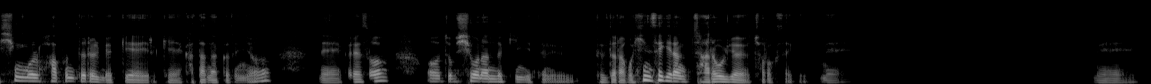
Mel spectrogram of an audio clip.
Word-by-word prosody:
식물 160 -4 +3
화분들을 145 -3 0
몇 100 -1 -5
개 105 - -4
이렇게 100 -1 -4
갖다 105 - -3
놨거든요. 100 - -4 0.5
네 95 -1 -6
그래서 150 +9 0 0.4
어 140 - -1
좀 135 0 -5
시원한 135 -1 +4
느낌이 125 -3 -4
들 - - -10 0.3
들더라고 105 -2 -1
흰색이랑 170 - +5
잘 110 +2 +1
어울려요 120 -5 +3
초록색이. - - -10 0.2
네. 95 -1 -13 2.5
네. 95 +1 -13
115 Hz, 255 characters per minute, -35 LUFS, 100-145 Hz, 2.5 s, 흰색이랑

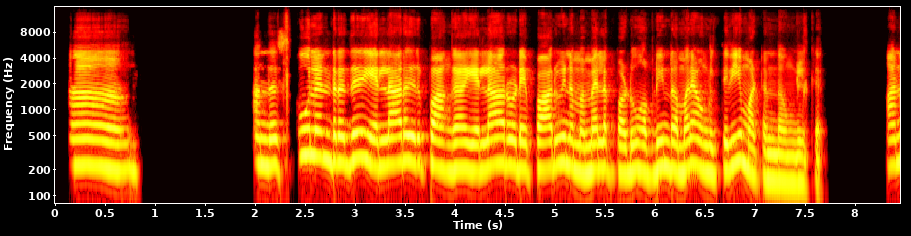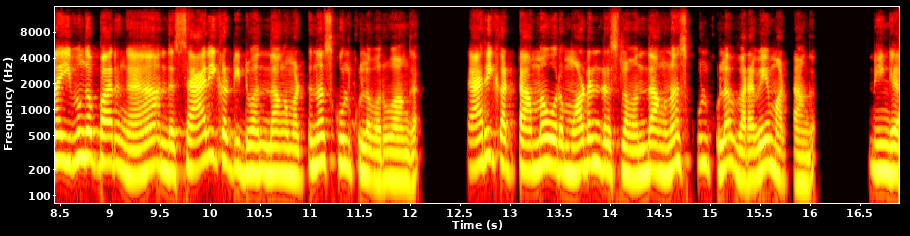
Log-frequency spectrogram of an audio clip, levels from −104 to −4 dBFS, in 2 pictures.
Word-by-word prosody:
ஆ. 230 - +1 1.8
அந்த 230 -1 0
ஸ்கூலுன்றது 275 -4 +1 0.2
எல்லோரும் 240 +3 +3
இருப்பாங்க. 230 -4 0 0.2
எல்லோருடைய 225 0 +2
பார்வையும் 220 +3 +1
நம்ம 190 -2 -2
மேல 205 +1 +2
படும், 190 +2 -1
அப்படின்ற 205 +3 -2
மாரி 225 +3 +2
அவங்களுக்கு 195 -1 -4
தெரிய 245 +5 +1
மாட்டேன்து 155 -4 -3
அவங்களுக்கு 145 -1 -6 0.7
ஆனா, 250 +3 +2
இவங்க 280 +2 +1
பாருங்க. 235 -7 +2 0.3
அந்த 200 -4 -1
சாரி 230 +7 +5
கட்டிட்டு 215 -6 -1
வந்தாங்க 185 -1 -1
மட்டும் 175 +6 -3
தான் 250 - +1
ஸ்கூல்குள்ள 225 -7 -3
வருவாங்க. 155 -1 -2 0.6
சாரி 235 +7 +4
கட்டாம 215 -1 +1
ஒரு 205 -3 0
மாடர்ன் 230 +5 +1
டிரெஸ்ல 195 -2 -2
வந்தாங்கனா 190 +4 0
ஸ்கூல்க்குள்ள 235 -4 -4
வரவே 160 +7 +1
மாட்டாங்க. 150 -4 -4 0.7
நீங்க 195 -1 +1
210 Hz, 130 wpm, -23 LUFS, 185-235 Hz, 1.8 s, சாரி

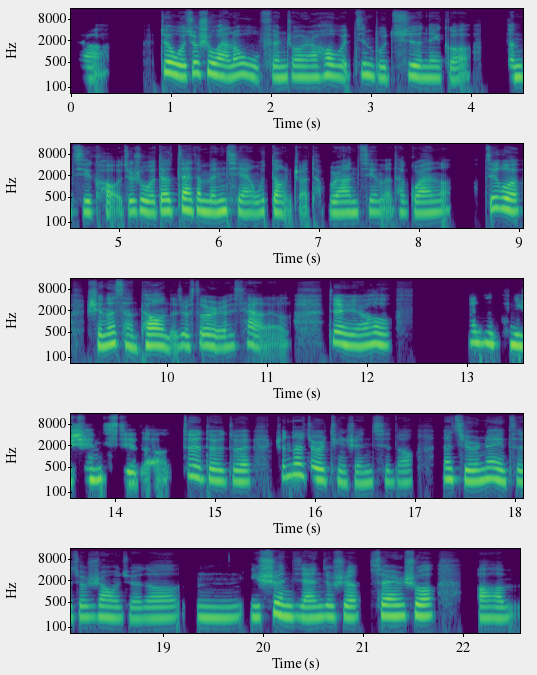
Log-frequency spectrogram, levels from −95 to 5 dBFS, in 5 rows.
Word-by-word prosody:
的。 - - -7 0.5
对， 270 - +5
我 220 -4 +7
就 250 +5 +1
是 250 +1 +1
晚 210 -5 +4
了 210 - +1
5 215 -4 -1
分 195 +1 -3
钟， 200 -1 -1
然 195 0 -1
后 220 +2 +2
我 200 - -2
进 225 0 -3
不 190 -2 -4
去 205 +2 0
那 190 0 -3
个 175 +4 -6 0.3
登 200 0 0
机 200 0 -1
口， - - -4
就 200 - -1
是 215 - 0
我 195 -2 +3
都 210 +2 +4
在 225 +2 +5
它 215 - +2
门 200 0 +3
前， 190 -4 -3
我 200 - -3
等 195 -1 -1
着， - - -5
它 - - -16
不 190 - -7
让 190 0 +1
进 200 0 -6
了， 210 +1 -8
它 205 -2 -9
关 190 0 -1
了。 210 +2 -6 0.3
结 250 +1 0
果 220 -3 +6 0.2
谁 215 - +2
能 235 +3 +5
想 220 -6 -2
到 220 0 +6
呢， 185 - -7
就 215 0 -2
所 220 +2 -3
有 215 - +3
人 190 0 -2
都 - - -5
下 235 +2 -2
来 - - -12
了。 - - -14 0.4
对， 240 -5 +4
然 215 +1 0
后 230 -2 +2 0.8
真 260 0 0
的 240 - +3
挺 225 -2 +4
神 230 +1 +4
奇 190 -6 -2
的， - - -9 0.3
对 285 -3 +1
对 225 -3 +1
对， 200 -1 -1 0.2
真 270 +1 -4
的 315 0 +3
就 260 -4 +2
是 225 - +6
挺 205 -2 -6
神 185 0 -6
奇 205 0 -10
的。 195 0 -9 0.3
那 235 0 +2
其 235 0 -7
实 210 0 +4
那 235 0 +2
一 - - +2
次 205 0 -4
就 195 0 -4
是 195 - -7
让 200 -1 0
我 185 - -4
觉 180 -2 -7
得， 185 +1 -4 0.2
嗯， 190 0 -3
一 195 -1 -2
瞬 210 -1 +4
间， 190 -1 0
就 205 0 0
是 195 -1 0
虽 215 - +1
然 210 0 +4
说， 215 -1 +4 0.4
呃， 185 -1 -1
205 Hz, 255 characters per minute, -23 LUFS, 195-225 Hz, 0.8 s, 我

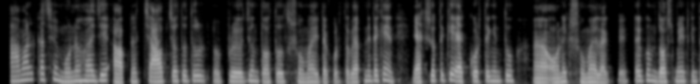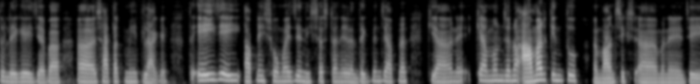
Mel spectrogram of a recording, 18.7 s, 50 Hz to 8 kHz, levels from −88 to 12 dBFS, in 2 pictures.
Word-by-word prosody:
আমার 195 +6 -2
কাছে 215 +2 -4 0.2
মনে 155 +3 0
হয় 180 0 +2
যে 190 - +3 0.2
আপনার 155 +3 -3
চাপ 155 0 +4
যতদূর 175 +1 -1 0.2
অ - - -4 0.2
প্রয়োজন 160 +2 +1
তত 145 0 -2 0.3
সময় 145 0 -1
এটা 135 0 -3
করতে 150 - -7
হবে। 145 - 0
আপনি 175 +4 -5
দেখেন, 185 0 -1 0.4
১০০ 150 - -5
থেকে 195 +2 +1
১ 155 - -6
করতে 165 +1 0
কিন্তু 170 +2 -3 0.3
অ্যা 135 - +1 0.2
অনেক 155 +2 0
সময় 145 -1 +1
লাগবে। 130 - -7 0.2
এরকম 175 +2 -1
১০ 155 0 +2
মিনিট 165 0 -1
কিন্তু 170 +1 -4
লেগেই 145 0 +2
যায় 130 -2 +1
বা 135 - +3 0.3
আ - - +4 0.3
৭-৮ 155 0 0
মিনিট 150 0 -3
লাগে। 130 - -4 0.3
তো - - -9 0.2
এই 200 +2 +9
যে 220 - +5
এই 190 - +3 0.2
আপনি 170 +4 -2 0.2
সময় 165 0 +1
যে 175 - +2
নিঃশ্বাসটা 155 +1 -4
নিলেন, 150 -2 -1
দেখবেন 155 +4 -3
যে - - +2
আপনার 160 +1 -3 0.3
কিয়া 150 - 0
মানে 155 +1 -3 0.2
কেমন 185 -1 +2
যেন 180 +1 +2 0.2
আমার 195 +6 +9
কিন্তু 190 -1 +1 0.4
মানসিক 140 +4 +1
সা - - -9
অ্যা 140 - +1 0.2
মানে 135 0 -2 0.2
যেই 135 -1 +1
155 Hz, 195 wpm, -23 LUFS, 150-180 Hz, 0.4 s, এই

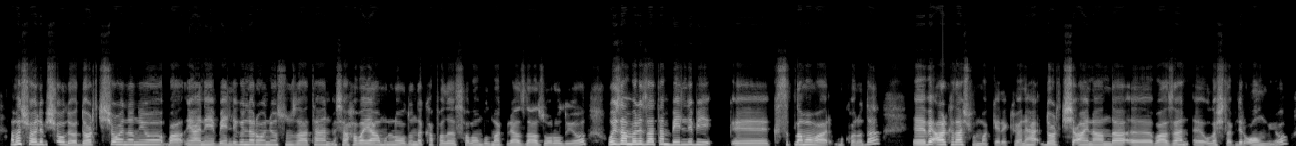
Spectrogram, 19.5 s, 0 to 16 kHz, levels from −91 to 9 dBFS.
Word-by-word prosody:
ama 275 +6 +4
şöyle 265 -3 +2
bir 245 - -9
şey 270 +1 +2
oluyor, 195 -6 0
4 225 +3 +2
kişi 270 - -1
oynanıyor 235 -2 0
ba 195 -2 0
yani, 205 -1 0
belli 205 +1 -2
günler 235 -1 0
oynuyorsun 215 -1 -4
zaten 210 +1 -2
mesela 200 0 -2
hava 215 0 +1
yağmurlu 210 0 0
olduğunda 205 +1 -3
kapalı 205 -1 -4
salon 195 -1 -5
bulmak 195 +1 -5
biraz 185 0 -2
daha 190 0 +1
zor 185 -1 -4
oluyor. 190 +6 -3 0.3
O 265 - +6
yüzden 285 0 +7
böyle 280 +1 +6
zaten 275 -2 +2
belli 245 +1 0
bir, 235 -3 -1 0.3
eee, 195 -1 -2
kısıtlama 225 +2 +1
var 185 -4 +2
bu 185 - -15
konuda, 185 +8 -3 0.6
ııı, 220 0 +4
ve 280 - +8
arkadaş 245 0 +5
bulmak 175 -4 -8
gerekiyor. 170 +2 -6
Hani, 185 - -3
her 210 +1 +1
4 215 +1 0
kişi - - +2
aynı 205 0 +2
anda, 200 +1 +1
ııı, 185 0 -1
bazen, 195 +3 +1
eee, 185 0 -3
ulaşılabilir 185 +3 -4
olmuyor. 195 - -3
205 Hz, 160 wpm, -23 LUFS, 195-235 Hz, 0.6 s, ve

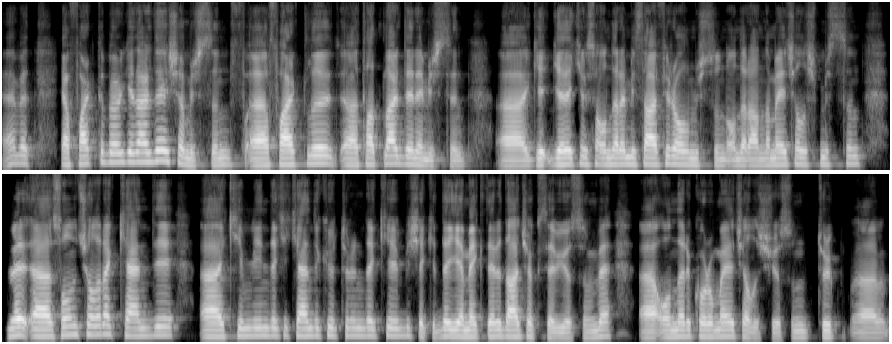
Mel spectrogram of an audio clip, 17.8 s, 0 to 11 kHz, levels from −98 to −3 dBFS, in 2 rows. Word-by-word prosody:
Evet. 150 +1 -6 0.3
Ya, 130 - +2
farklı 145 +7 -1
bölgelerde 185 +2 +3
yaşamışsın 130 - -1
fı 130 +1 -14
eee, 120 +1 +5
farklı, 135 +4 +3
aaa, 120 -1 +2
tatlar 140 +4 +2
denemişsin. 110 -5 -2 0.3
Aaa, 110 0 +2
ge 125 +4 0
gerekirse 135 +2 +1
onlara 135 +1 +2
misafir 135 +1 +2
olmuşsun 125 -3 -1
onları 120 +2 0
anlamaya 125 +2 0
çalışmışsın 135 +2 -6 0.3
ve, 150 -1 +5
aaa, 135 0 +7
sonuç 165 +5 -2
olarak 175 0 +1
kendi, 155 +1 0 0.2
aaa, 130 +1 +4
kimliğindeki 150 +3 -4
kendi 145 0 0
kültüründeki 145 0 -4
bir - - -6
şekilde 135 -2 -3
yemekleri 130 0 +2
daha 130 -1 +4
çok 130 -2 -4
seviyorsun 105 +3 -4
ve, 135 0 -1 0.2
aaa, 115 +1 +2
onları 130 +2 0
korumaya 130 0 +1
çalışıyorsun. 115 -1 -6
Türk, 125 -1 -3
eee, 105 0 -2
130 Hz, 140 wpm, -22 LUFS, 125-150 Hz, 0.3 s, aaa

